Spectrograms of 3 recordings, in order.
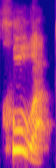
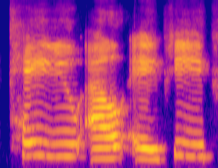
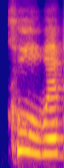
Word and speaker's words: Kulap: I actually one of my dogs, her name is Kulap, so it's Kulap. So sometimes people call her like Cool Whip, some people call her like Kulap, and it's like nope, it's Kulap, but it's okay.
